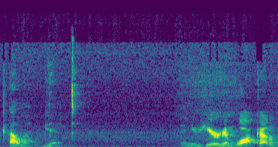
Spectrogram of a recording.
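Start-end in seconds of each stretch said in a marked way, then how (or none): 0.1-0.6 whisper. Acted. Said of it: "villain leaving the room".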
